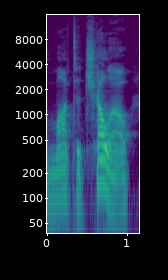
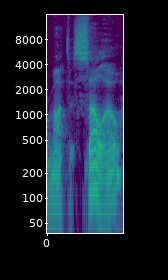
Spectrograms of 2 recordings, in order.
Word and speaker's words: Monticello: parts of monticello or monticello however you want to pronounce it i always say both because someone always says oh it's pronounced monticello like you know the instrument you play or it's monticello so we're just gonna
